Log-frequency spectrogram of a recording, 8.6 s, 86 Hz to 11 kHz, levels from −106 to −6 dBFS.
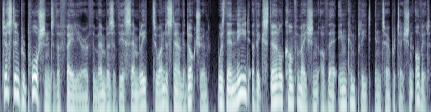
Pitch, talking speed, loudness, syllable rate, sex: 110 Hz, 195 wpm, -19 LUFS, 6.2 syllables/s, male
